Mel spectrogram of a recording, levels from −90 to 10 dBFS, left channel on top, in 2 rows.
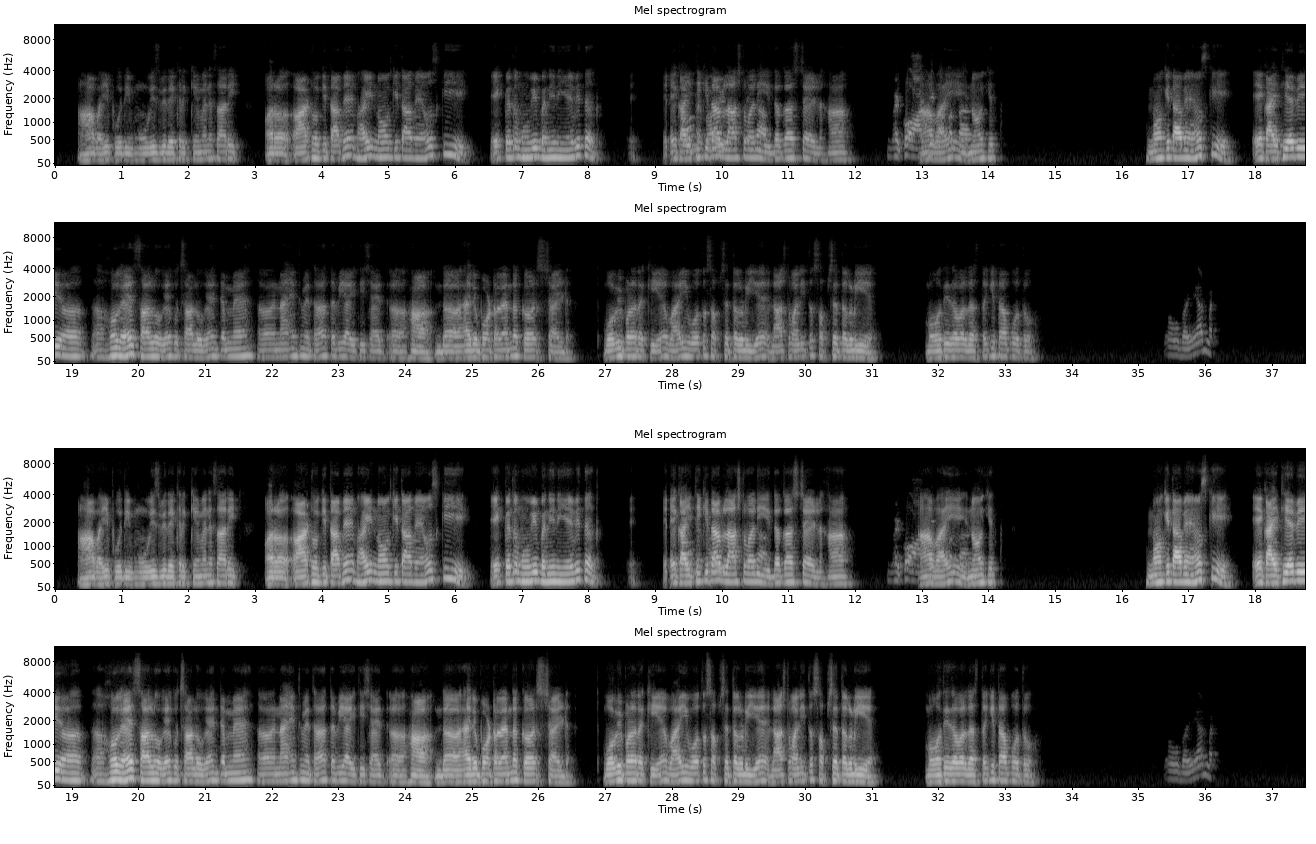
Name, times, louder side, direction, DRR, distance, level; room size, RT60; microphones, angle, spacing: voice 1, 0.3-2.7 3.1-6.2 6.5-8.2 9.2-11.9 12.9-14.1 16.4-17.7 18.0-26.5 27.0-31.1 31.8-33.5, right 5 dB, 85° right, 0.5 m, -26 dB
voice 2, 7.0-7.4 9.3-10.7 12.5-13.8 35.4-36.1, left 2 dB, 50° left, 1.1 m, -39 dB
8.7 x 5.5 x 2.6 m
head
